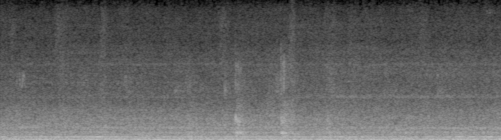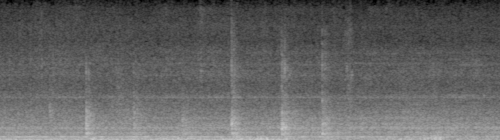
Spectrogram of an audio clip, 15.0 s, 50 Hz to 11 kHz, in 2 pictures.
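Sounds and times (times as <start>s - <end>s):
low traffic rumble: 0.0s - 15.0s.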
